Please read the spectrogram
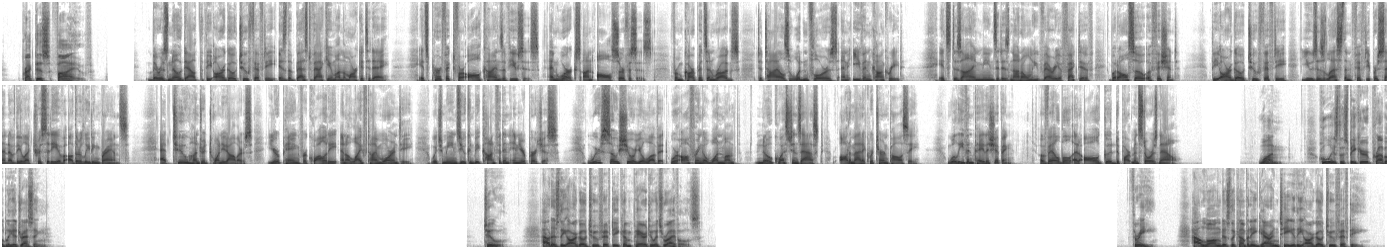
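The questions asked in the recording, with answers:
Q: Who is the speaker probably addressing?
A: Potential customers (shoppers looking for a vacuum)

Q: How does the Argo 250 compare to its rivals?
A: It uses less than half the electricity of other leading brands

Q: How long does the company guarantee the Argo 250?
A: For a lifetime (lifetime warranty)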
